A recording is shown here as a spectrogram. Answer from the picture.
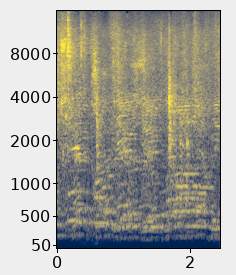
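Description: A group of people singing together in slow, held notes.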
